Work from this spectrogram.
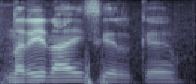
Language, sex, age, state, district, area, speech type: Tamil, male, 60+, Tamil Nadu, Mayiladuthurai, rural, spontaneous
